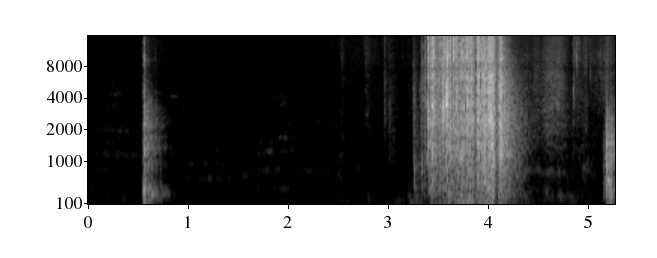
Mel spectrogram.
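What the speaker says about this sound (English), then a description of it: "I'm going to keep on shuffling." Two bursts of tarot card shuffling: a brief riffle near the start, then a longer, louder shuffle after a pause, with no talking.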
